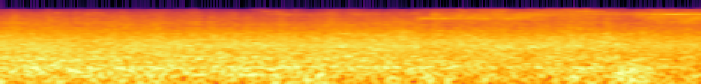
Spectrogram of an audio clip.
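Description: Freight train's boxcars rolling past: a steady rolling noise of steel wheels on the rails, with faint high squealing tones coming in over the last second or two.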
